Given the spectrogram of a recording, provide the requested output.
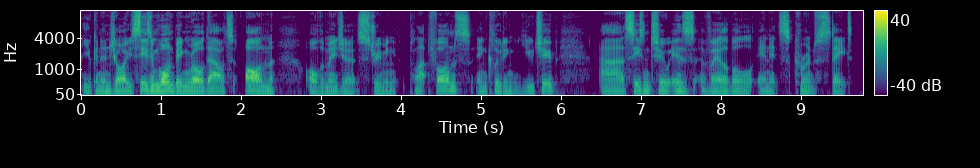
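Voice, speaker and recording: A man's voice: mid-range voice, moderate pace, hardly any pauses, dry recording, studio quality. A man hosting a podcast, interviewing a guest in a casual, conversational style.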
